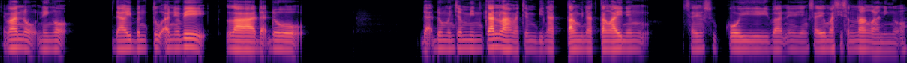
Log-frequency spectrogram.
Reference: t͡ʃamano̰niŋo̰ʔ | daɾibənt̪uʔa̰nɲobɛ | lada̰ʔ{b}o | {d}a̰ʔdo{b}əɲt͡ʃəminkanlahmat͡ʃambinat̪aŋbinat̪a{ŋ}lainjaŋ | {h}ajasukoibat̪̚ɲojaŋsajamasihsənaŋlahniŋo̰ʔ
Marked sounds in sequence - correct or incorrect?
incorrect: d, correct, incorrect: m, correct, incorrect: s

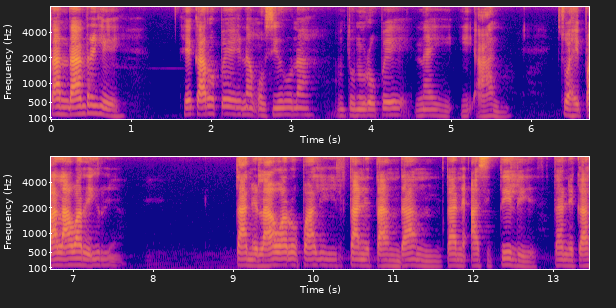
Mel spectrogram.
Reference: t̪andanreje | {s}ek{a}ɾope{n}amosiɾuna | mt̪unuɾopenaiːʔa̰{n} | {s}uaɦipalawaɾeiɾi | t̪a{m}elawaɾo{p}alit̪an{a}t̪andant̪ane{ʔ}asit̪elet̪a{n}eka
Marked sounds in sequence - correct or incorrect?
incorrect: h, correct, correct, correct, correct, incorrect: n, correct, incorrect: e, correct, correct

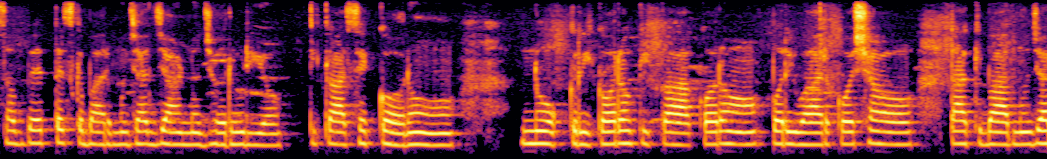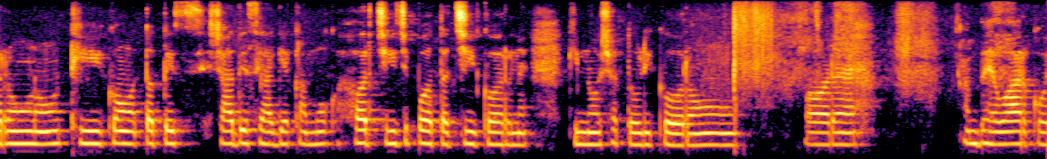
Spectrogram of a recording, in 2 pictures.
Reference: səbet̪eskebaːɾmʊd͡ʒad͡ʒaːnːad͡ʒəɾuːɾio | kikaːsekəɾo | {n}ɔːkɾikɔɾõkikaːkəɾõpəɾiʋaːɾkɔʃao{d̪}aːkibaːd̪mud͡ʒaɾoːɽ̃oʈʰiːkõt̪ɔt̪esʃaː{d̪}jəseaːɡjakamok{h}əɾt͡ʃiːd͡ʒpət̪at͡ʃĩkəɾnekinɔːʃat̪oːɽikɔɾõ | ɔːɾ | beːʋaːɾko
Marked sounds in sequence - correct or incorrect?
correct, incorrect: t̪, correct, correct

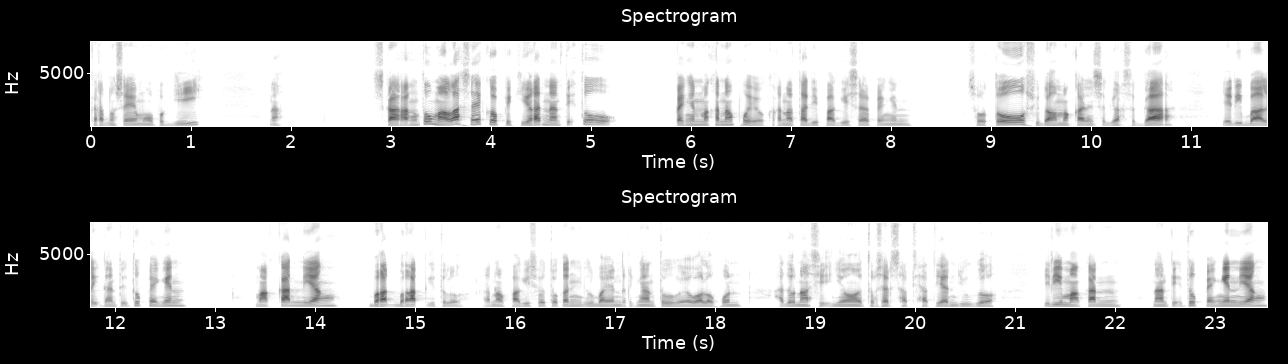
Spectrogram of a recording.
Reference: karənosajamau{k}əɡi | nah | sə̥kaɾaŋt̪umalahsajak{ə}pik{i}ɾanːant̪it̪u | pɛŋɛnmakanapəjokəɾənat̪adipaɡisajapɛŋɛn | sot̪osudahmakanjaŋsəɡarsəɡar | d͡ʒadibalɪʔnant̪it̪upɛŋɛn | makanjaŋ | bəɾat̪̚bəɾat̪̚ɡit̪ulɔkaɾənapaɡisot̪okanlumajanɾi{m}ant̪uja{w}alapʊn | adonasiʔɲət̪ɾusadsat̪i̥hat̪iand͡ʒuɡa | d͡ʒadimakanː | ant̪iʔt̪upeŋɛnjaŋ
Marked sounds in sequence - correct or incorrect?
incorrect: p, correct, correct, incorrect: ŋ, correct

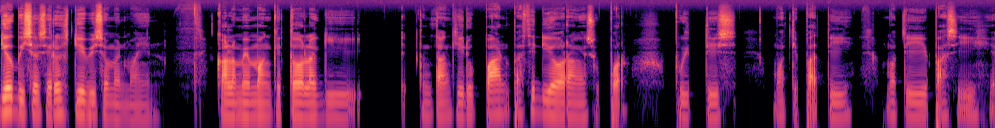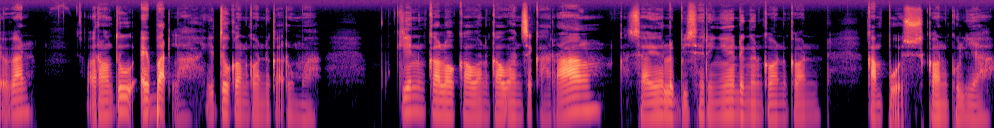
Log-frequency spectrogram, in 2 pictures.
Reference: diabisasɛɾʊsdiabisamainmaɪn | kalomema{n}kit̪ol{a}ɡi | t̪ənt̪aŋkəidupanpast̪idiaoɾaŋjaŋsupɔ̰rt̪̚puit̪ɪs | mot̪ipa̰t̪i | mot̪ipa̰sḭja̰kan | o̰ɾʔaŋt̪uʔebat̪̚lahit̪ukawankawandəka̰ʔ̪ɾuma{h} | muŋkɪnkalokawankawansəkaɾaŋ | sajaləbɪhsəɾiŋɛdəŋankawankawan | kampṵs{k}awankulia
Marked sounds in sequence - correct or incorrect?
incorrect: ŋ, correct, correct, correct

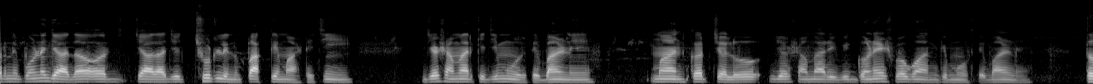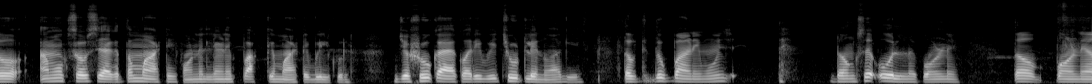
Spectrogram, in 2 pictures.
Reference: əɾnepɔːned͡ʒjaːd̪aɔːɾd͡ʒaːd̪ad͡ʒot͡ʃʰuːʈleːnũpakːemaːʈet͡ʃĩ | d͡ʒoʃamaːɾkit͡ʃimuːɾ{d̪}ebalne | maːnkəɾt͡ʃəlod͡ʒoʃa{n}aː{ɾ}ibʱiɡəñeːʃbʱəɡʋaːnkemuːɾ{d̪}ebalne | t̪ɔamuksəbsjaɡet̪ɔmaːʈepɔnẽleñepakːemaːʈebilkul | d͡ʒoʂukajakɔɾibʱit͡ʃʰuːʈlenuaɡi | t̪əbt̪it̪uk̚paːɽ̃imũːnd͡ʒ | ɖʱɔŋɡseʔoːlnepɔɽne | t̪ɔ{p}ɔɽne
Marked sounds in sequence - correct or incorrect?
incorrect: t̪, incorrect: m, correct, incorrect: t̪, correct

